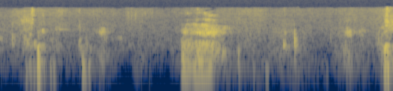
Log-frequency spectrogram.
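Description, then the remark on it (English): Small sheepdog-type dogs, like miniature Dulux dogs, being walked by a woman, snuffle and grunt in short, irregular bursts, with one longer, louder snorting whine partway through and quieter sniffs scattered around it. “Got this mini Dulux dogs there, nice lady.”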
